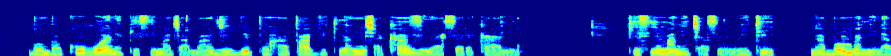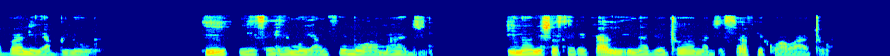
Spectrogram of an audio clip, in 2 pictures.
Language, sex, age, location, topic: Swahili, male, 18-24, Kisumu, government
